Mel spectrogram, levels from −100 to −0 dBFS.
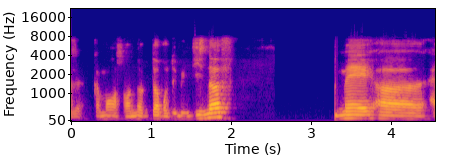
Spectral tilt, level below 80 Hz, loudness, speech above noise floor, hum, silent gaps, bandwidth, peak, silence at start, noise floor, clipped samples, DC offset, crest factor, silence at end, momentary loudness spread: -5 dB/octave; -70 dBFS; -22 LUFS; over 68 dB; none; none; 8 kHz; -4 dBFS; 0 s; under -90 dBFS; under 0.1%; under 0.1%; 20 dB; 0 s; 14 LU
